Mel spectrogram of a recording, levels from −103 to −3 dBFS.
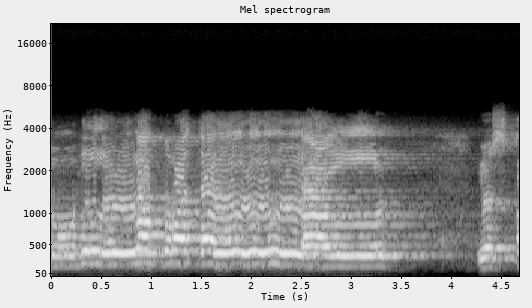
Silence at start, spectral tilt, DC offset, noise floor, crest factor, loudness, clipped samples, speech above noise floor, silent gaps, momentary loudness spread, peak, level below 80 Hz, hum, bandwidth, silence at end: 0 s; -9 dB/octave; under 0.1%; -43 dBFS; 12 dB; -15 LUFS; under 0.1%; 28 dB; none; 9 LU; -4 dBFS; -88 dBFS; none; 5.4 kHz; 0 s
